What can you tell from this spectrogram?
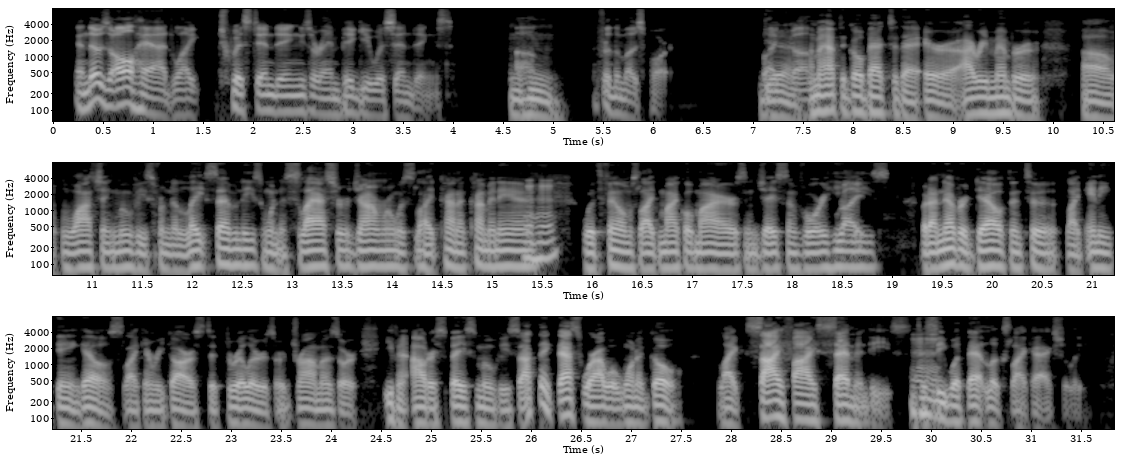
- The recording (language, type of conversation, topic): English, unstructured, Which movie should I watch for the most surprising ending?
- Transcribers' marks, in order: none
